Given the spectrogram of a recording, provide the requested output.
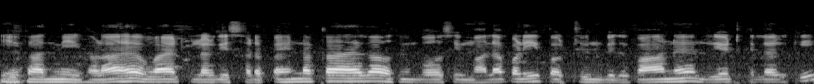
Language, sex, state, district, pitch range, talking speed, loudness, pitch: Hindi, male, Uttar Pradesh, Hamirpur, 110-130 Hz, 185 wpm, -15 LUFS, 115 Hz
